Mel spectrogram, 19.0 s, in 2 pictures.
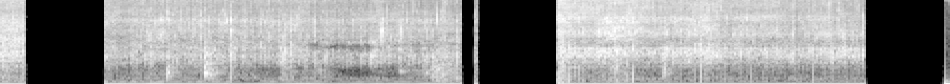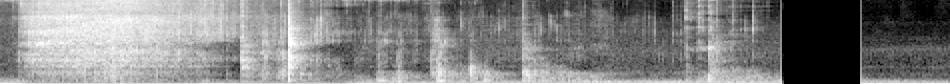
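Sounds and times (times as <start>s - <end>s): spices sizzling in hot oil: 1.1s - 4.6s, 5.6s - 8.7s, 9.6s - 12.8s
ladle stirring and knocking in pot: 11.9s - 17.3s.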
